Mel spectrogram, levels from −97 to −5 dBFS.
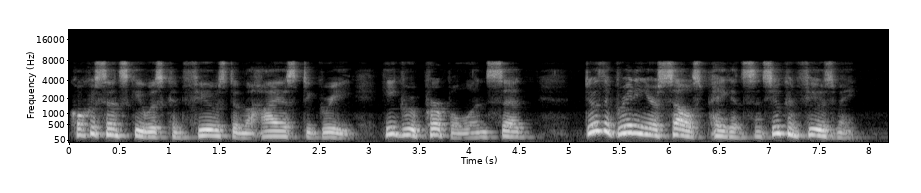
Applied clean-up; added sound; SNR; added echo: none; none; none; reverberation time 0.3 s.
